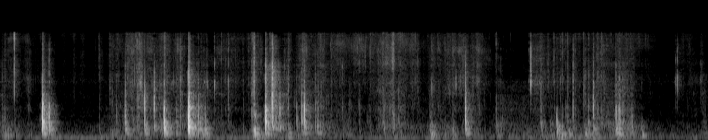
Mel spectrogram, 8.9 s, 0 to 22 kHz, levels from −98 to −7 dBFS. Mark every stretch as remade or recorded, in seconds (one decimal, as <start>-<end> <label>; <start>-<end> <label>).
0.0-4.1 remade; 4.1-6.0 recorded; 6.0-8.9 remade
